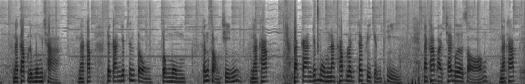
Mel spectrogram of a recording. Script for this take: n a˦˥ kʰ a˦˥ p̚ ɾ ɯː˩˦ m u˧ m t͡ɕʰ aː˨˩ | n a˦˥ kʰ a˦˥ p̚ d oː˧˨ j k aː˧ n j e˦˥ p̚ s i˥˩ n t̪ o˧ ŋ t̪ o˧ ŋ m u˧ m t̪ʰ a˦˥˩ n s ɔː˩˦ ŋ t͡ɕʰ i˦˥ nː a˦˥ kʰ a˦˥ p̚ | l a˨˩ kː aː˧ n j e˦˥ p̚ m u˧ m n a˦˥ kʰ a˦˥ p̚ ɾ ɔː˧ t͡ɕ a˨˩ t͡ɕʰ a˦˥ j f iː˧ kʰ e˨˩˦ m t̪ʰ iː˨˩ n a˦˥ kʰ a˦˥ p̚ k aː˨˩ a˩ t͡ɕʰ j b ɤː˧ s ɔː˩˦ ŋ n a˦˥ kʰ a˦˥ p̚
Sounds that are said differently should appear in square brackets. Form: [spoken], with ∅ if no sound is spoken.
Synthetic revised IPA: n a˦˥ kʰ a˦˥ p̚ ɾ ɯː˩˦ m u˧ m t͡ɕʰ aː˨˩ | n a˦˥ kʰ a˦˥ p̚ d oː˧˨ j k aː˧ n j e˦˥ p̚ s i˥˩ n t̪ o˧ ŋ t̪ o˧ ŋ m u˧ m t̪ʰ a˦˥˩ [ŋ] s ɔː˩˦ ŋ t͡ɕʰ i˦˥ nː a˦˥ kʰ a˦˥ p̚ | l a˨˩ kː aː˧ n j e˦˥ p̚ m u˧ m n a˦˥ kʰ a˦˥ p̚ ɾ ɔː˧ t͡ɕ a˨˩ t͡ɕʰ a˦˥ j f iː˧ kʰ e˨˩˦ m t̪ʰ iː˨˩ n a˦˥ kʰ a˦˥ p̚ [ʔ] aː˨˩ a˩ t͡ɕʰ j b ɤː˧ s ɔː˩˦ ŋ n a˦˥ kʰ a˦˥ p̚

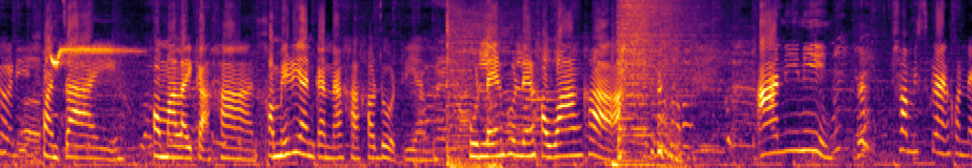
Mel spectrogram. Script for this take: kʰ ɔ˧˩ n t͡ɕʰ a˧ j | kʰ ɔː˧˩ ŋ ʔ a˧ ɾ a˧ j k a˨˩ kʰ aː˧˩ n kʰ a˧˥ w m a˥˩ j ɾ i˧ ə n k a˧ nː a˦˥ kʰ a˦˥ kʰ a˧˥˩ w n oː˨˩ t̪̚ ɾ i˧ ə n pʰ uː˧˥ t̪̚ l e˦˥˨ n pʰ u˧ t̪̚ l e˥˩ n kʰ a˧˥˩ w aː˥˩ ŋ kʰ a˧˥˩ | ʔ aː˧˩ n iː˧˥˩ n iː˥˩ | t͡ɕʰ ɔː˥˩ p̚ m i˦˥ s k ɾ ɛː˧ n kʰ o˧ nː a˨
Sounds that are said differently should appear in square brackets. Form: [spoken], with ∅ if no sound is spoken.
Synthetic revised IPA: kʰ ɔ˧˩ n [t͡ɕ] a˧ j | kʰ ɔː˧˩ [m] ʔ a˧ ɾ a˧ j k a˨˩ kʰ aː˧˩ n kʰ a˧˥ w m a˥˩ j ɾ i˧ ə n k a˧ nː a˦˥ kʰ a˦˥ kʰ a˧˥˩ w [d] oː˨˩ t̪̚ ɾ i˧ ə n pʰ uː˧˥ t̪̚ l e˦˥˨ n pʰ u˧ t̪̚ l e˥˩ n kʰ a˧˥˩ w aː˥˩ ŋ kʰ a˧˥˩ | ʔ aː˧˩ n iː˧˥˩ n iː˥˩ | t͡ɕʰ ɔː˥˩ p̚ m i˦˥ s k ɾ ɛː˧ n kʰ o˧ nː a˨

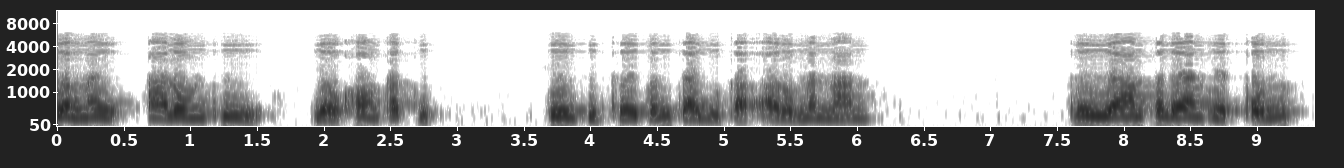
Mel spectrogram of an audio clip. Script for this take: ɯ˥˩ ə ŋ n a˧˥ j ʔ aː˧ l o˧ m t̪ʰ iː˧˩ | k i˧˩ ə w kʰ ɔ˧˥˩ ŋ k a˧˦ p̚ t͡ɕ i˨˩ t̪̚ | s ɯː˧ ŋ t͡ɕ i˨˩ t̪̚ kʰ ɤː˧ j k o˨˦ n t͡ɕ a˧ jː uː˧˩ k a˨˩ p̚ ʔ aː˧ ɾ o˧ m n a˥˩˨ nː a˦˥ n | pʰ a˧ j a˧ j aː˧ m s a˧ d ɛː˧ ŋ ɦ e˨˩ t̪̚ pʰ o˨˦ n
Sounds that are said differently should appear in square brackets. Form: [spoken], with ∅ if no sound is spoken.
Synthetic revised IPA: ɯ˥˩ ə ŋ n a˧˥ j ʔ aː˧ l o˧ m t̪ʰ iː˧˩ | k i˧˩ ə w kʰ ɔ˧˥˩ ŋ k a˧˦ p̚ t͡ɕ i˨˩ t̪̚ | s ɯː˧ ŋ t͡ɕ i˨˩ t̪̚ kʰ ɤː˧ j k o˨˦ n t͡ɕ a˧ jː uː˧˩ k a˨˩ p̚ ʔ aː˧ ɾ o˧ m n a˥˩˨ nː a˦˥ n | pʰ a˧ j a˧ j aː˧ m s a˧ d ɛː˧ ŋ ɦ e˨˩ t̪̚ pʰ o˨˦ n

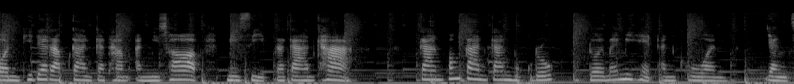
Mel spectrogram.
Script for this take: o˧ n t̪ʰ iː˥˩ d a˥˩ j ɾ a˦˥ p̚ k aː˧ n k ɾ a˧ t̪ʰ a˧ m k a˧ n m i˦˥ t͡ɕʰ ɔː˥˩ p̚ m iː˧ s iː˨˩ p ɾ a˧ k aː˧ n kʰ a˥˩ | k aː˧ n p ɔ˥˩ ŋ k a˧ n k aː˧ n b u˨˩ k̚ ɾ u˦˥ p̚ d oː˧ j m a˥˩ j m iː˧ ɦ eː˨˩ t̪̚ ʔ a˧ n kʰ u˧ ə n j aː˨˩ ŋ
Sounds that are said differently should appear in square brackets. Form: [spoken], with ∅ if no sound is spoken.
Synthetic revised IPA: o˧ n t̪ʰ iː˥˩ d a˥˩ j ɾ a˦˥ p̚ k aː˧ n k ɾ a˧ t̪ʰ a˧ m [ʔ] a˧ n m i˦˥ t͡ɕʰ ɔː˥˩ p̚ m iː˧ s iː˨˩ p ɾ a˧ k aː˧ n kʰ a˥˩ | k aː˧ n p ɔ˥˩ ŋ k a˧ n k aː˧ n b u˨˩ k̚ ɾ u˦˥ [k̚] d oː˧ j m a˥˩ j m iː˧ ɦ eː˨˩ t̪̚ ʔ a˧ n kʰ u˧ ə n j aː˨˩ ŋ

